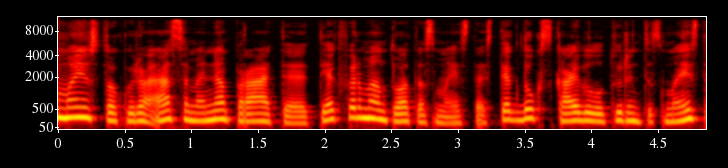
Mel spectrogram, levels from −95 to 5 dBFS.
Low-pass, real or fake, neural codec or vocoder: 10.8 kHz; real; none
